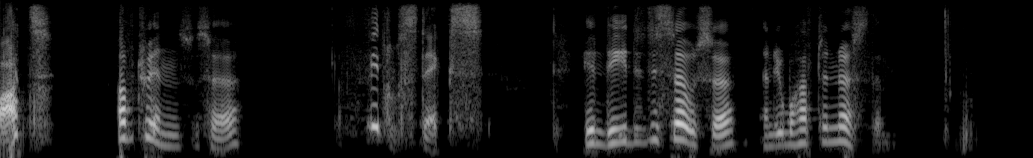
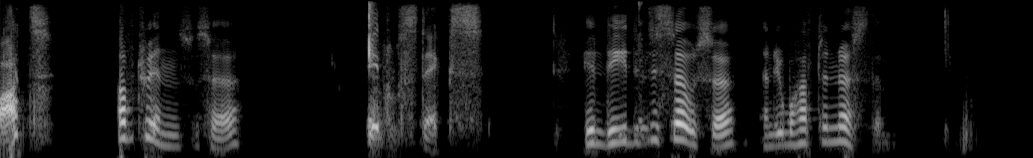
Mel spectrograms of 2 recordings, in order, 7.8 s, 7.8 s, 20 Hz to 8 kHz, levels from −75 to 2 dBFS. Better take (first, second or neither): first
